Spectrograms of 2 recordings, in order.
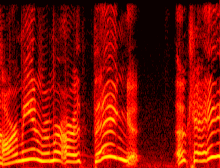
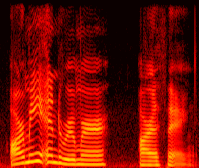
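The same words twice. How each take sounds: First: Much higher, emphatic gossip insistence; excitedly telling co-host the celebrity couple news. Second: Said in the usual way. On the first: Acted.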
